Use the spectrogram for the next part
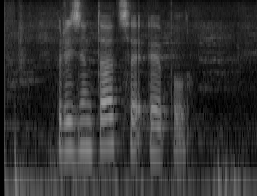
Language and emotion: Russian, neutral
